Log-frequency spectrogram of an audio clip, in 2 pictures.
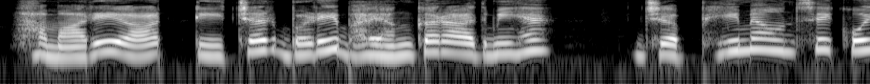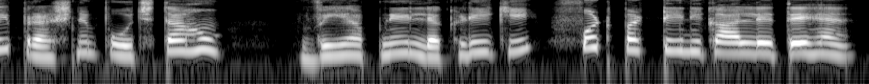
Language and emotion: Hindi, fearful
